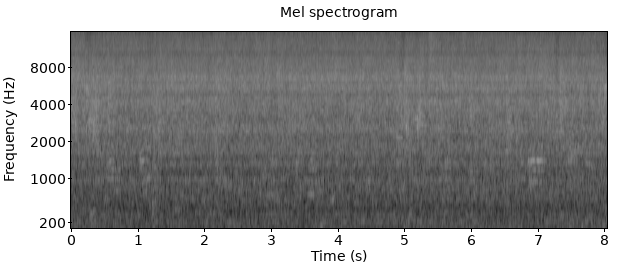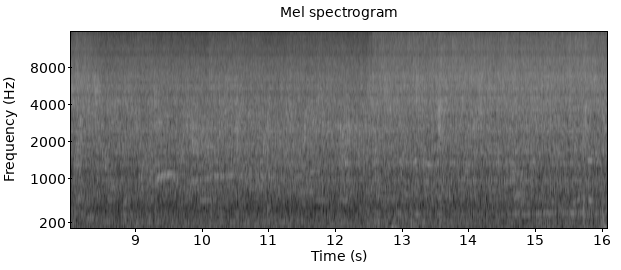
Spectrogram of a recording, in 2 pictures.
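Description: Crab cakes frying in a shallow pan of hot oil: a steady sizzling hiss.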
